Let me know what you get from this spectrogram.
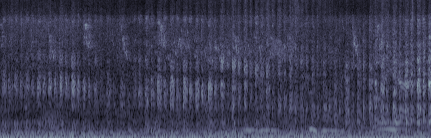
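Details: Macho, a Rottweiler, pants in fast, steady breathy pulses, roughly two per second, while resting on a seat. A man's voice speaks briefly, and a constant low hum sits underneath.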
